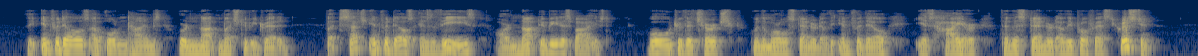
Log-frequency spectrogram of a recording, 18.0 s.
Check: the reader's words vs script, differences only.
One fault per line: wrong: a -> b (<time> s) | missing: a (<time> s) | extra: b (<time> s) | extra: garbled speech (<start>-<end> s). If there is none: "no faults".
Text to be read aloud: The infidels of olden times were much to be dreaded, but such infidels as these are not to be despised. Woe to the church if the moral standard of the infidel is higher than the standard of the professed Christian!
extra: not (2.8 s)
wrong: if -> when (11.2 s)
